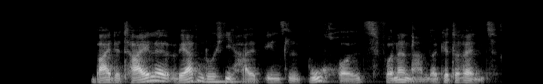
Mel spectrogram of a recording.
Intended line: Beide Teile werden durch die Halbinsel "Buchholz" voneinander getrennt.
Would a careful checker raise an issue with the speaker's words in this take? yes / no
no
